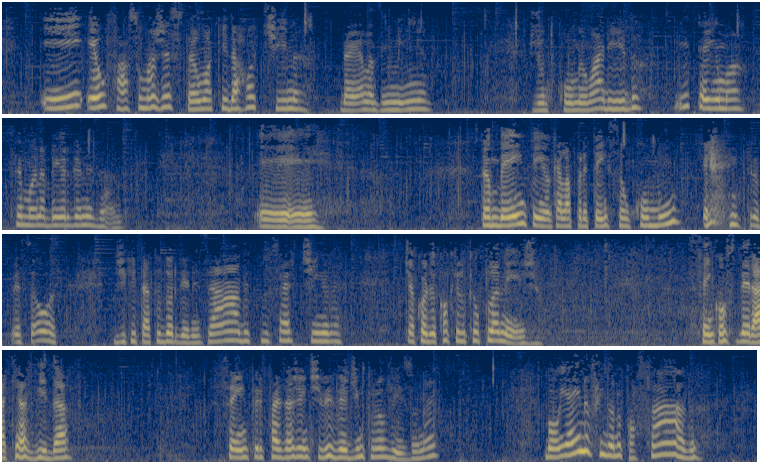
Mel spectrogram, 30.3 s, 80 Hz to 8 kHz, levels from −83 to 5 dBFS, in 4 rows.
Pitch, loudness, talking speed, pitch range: 210 Hz, -25 LUFS, 135 wpm, 185-230 Hz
